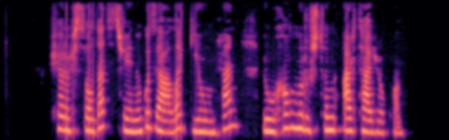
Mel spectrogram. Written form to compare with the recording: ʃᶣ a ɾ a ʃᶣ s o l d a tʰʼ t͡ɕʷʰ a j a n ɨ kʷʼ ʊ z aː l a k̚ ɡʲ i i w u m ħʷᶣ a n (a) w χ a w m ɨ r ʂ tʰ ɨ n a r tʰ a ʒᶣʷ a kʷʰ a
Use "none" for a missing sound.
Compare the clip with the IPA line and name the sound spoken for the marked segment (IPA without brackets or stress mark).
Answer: i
